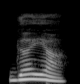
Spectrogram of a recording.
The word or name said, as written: ಗಯಾ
